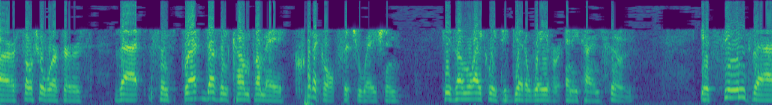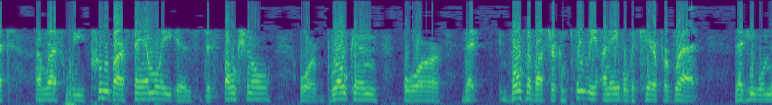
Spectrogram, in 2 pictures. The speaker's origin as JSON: {"language": "English", "town": "Plymouth", "region": "Minnesota", "country": "United States", "said": "unlike the agenda, would indicate I'm from Plymouth, not from Minneapolis."}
